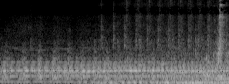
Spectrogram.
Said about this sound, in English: So this would be the spin, which is spinning normally.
